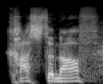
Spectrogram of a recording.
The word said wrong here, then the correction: Khusnutdinov: Marat Kuznudinov. – Kuznudinov. I missed a whole syllable in there.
